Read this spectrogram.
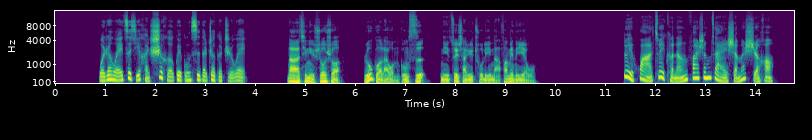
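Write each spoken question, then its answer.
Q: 对话最可能发生在什么时候?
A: 面试的时候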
